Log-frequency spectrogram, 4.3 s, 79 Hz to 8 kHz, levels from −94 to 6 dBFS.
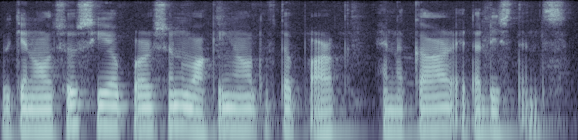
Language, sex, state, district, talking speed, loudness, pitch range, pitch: English, male, Assam, Kamrup Metropolitan, 235 wpm, -19 LUFS, 105-115 Hz, 110 Hz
